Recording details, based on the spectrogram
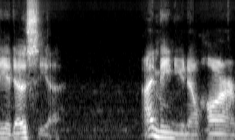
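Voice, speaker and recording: A gravelly, put-on character voice from a man at a medium pitch and a fairly slow pace. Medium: read story. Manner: slow, cold and ominous.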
